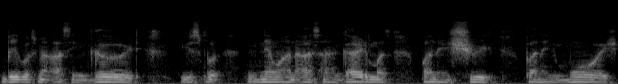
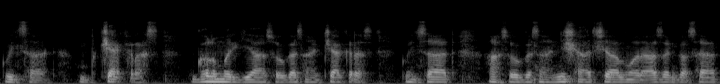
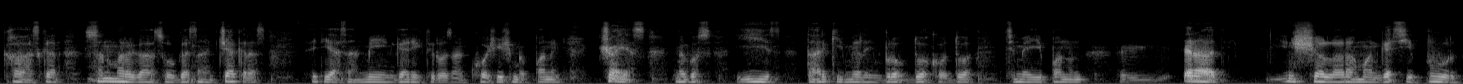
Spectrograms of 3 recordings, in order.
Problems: background sounds at intervals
